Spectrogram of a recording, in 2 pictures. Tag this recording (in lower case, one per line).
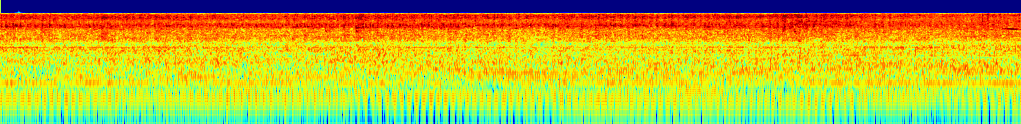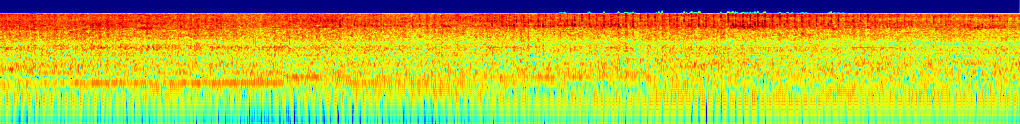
lawn mowing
